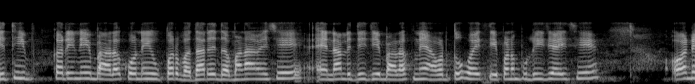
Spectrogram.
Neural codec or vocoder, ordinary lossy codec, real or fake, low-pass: vocoder, 22.05 kHz, 80 mel bands, WaveNeXt; none; fake; 7.2 kHz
